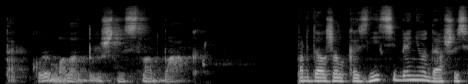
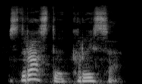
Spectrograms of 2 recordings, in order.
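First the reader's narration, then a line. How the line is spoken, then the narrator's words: Sad. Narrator (Russian): грустно произнес узник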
